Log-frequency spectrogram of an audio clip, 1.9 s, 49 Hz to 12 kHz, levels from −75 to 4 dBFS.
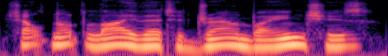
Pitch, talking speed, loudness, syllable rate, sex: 135 Hz, 245 wpm, -14 LUFS, 5.5 syllables/s, male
